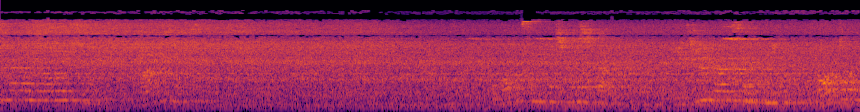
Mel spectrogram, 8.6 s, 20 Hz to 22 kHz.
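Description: E6-series shinkansen train running along the platform, a steady rolling rumble of wheels and running gear that grows a little louder in the second half.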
